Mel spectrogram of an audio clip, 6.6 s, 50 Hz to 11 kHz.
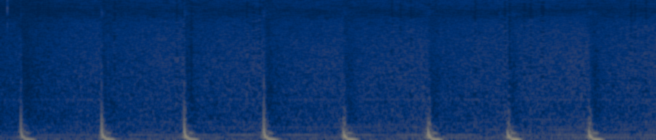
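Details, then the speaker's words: Korotkoff sounds during blood pressure measurement: regular low tapping beats at about 75 a minute; first sound at about 110 mmHg (systolic), diastolic about 62, in a patient with lower blood pressure than the previous one. "see when you see if we can determine when you first hear the heartbeat right about there 110 is the upper number or the systolic pressure for this individual"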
